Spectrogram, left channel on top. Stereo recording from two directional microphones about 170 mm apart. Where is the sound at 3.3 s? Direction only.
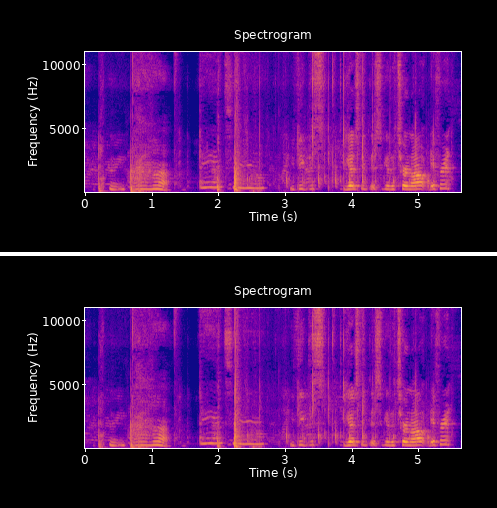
15° left (ahead or behind).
